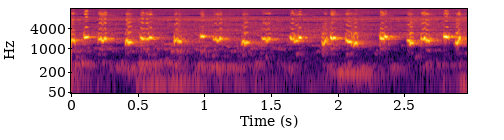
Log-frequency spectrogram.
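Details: Female Yellow-vented Bulbul in breeding condition calling to the male: rapid run of short, bright chattering notes, each a quick up-and-down flick, about four or five a second, clean and without background noise.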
